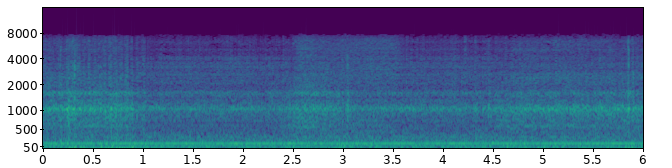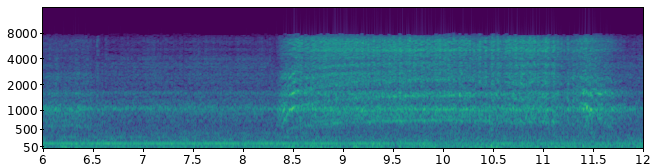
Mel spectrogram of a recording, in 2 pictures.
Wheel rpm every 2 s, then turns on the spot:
10, 10, 30, 10, 150, 120.
0-2 4-8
